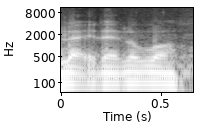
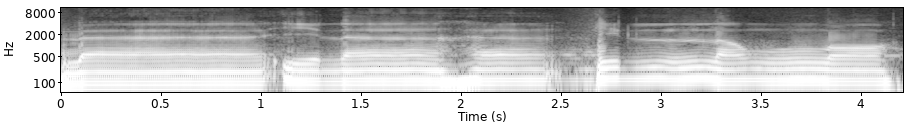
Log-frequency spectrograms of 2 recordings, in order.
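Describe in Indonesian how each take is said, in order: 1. Vokal pada kata pertama dibaca pendek. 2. Vokal pada kata pertama dibaca panjang. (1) "Kalau dibaca pendek" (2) "la-nya harus dibaca panjang"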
